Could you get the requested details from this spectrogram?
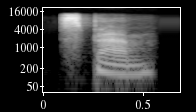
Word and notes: Spam: Indian

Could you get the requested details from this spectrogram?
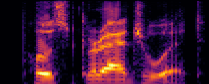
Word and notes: Postgraduate: American English

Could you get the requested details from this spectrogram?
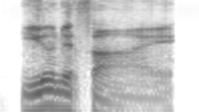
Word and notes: unify: British English

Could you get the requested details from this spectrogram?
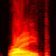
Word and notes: ripe: American English

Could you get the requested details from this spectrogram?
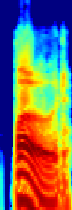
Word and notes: bode: American English

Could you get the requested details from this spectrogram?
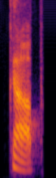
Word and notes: CUP: Indian

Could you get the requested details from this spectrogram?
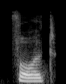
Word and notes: fault: Indian

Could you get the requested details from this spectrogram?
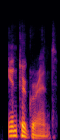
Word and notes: integrant: American English

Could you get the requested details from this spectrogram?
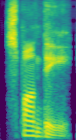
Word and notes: spondee: American English

